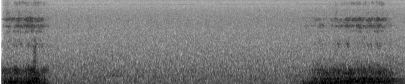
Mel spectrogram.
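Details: Two sleepers, one of them a dad, snoring: two low, soft rumbling snores about four and a half seconds apart over a steady background hiss; ordinary snoring.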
